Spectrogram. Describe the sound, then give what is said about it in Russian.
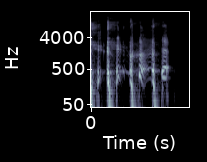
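A voice imitates a foolish man's insistent, repeated throat clearing: a quick run of short, voiced hacks lasting about a second and a half, then silence. “И указала на дурня, который вдруг продолжил настойчиво откашливаться, стоило вновь обратить на него внимание.”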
